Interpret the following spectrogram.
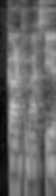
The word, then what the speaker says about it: gynecomastia: the risk of getting, gynecomastia. I think it's how you say it. Gynecomastia is actually how you say it, which is basically man boobs, and there's no shame in that at all.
